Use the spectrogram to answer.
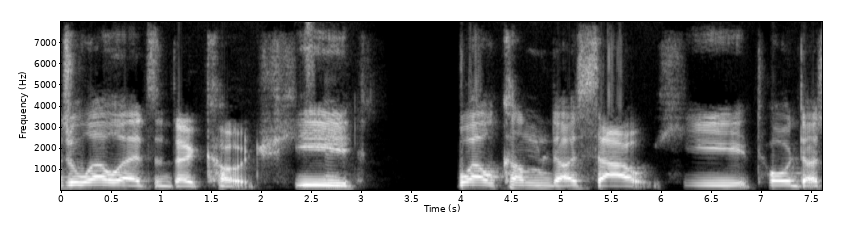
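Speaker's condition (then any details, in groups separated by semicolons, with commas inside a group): Cerebral palsy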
